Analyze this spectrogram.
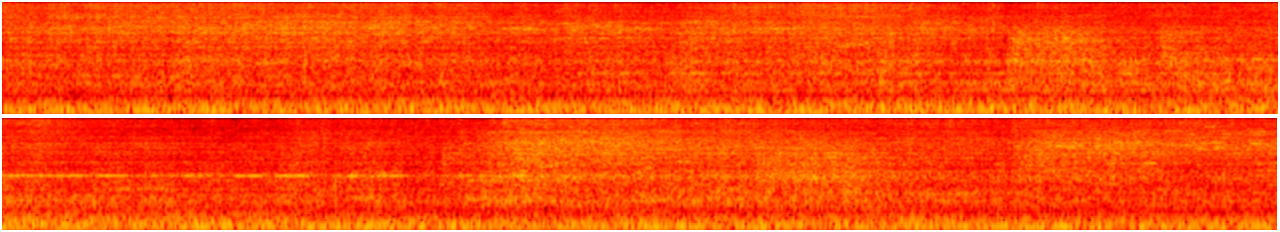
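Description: A large fire roars with a deep, steady rumble.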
